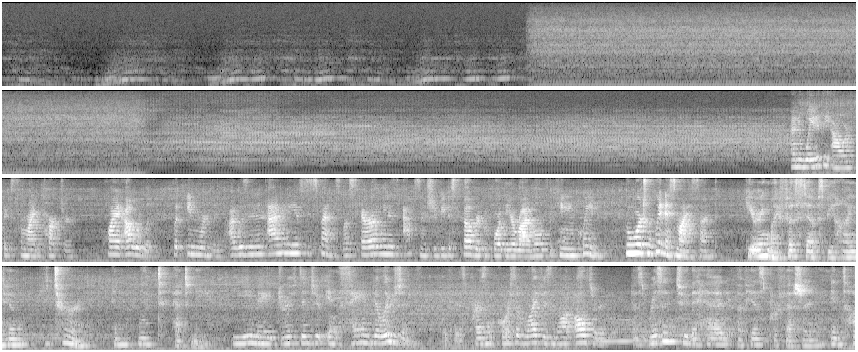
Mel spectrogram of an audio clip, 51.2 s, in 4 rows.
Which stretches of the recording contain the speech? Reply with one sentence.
The speech can be heard from 24.6 to 51.1 s.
